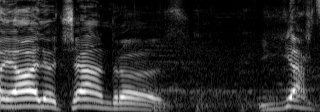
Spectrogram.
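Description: A male basketball commentator's excited, raised-pitch call for about the first second, drawn out and falling, then a quieter lull.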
